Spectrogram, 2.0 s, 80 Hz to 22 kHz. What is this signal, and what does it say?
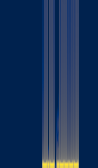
Morse code, heard as a keyed tone, about 51 wpm, 700 Hz. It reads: K1
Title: Single-Letter Single-Number 50wpm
